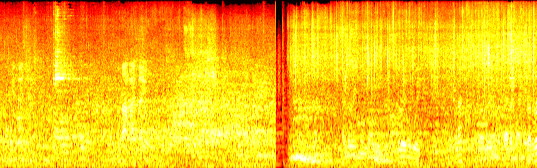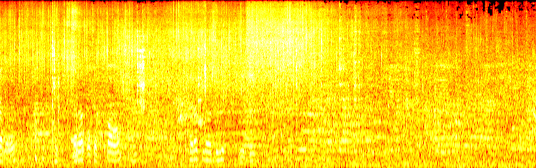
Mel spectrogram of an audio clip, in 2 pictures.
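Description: Chatter of a crowd murmurs in a large, echoing hall.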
